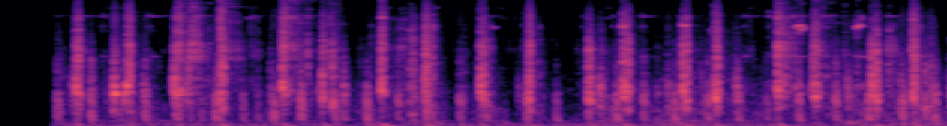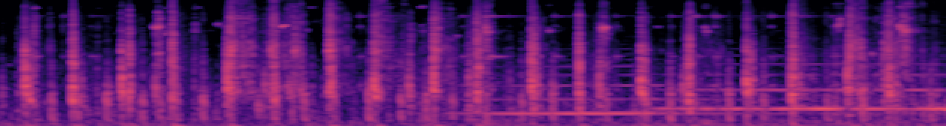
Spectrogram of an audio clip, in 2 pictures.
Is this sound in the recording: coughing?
no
